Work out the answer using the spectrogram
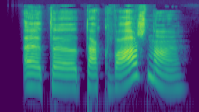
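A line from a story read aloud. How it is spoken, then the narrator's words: Sarcastic reply. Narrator (Russian): язвительно отозвался Идхар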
